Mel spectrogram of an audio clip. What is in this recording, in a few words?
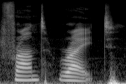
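front right; Abit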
